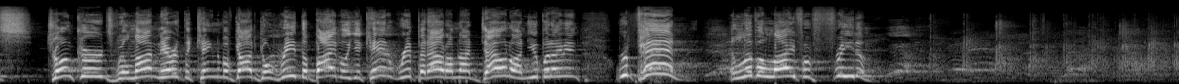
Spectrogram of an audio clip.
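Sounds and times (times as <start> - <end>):
speech: 0.5 - 8.8
weak golf clap from audience: 9.3 - 11.7.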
